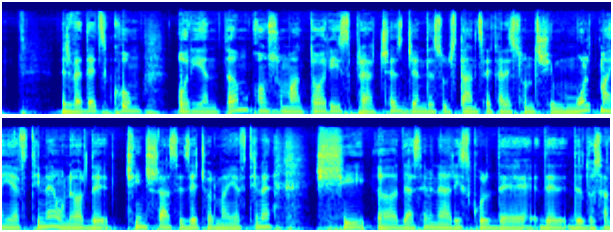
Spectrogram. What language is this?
Romanian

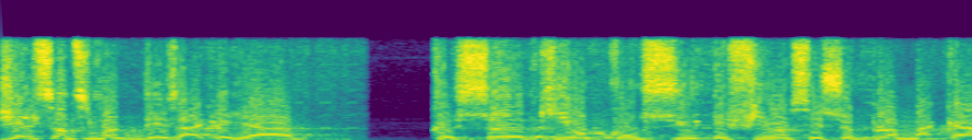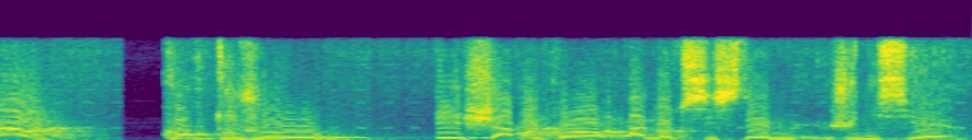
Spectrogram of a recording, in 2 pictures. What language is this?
French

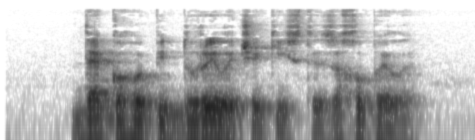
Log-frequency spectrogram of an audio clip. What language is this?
Ukrainian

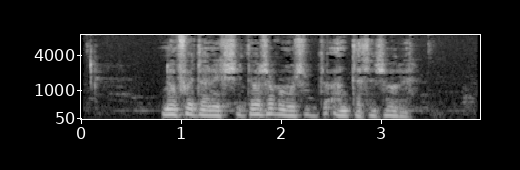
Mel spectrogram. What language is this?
Spanish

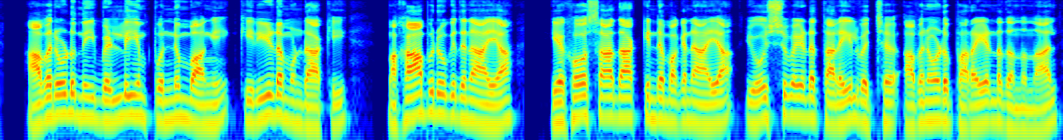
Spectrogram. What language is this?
Malayalam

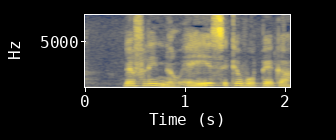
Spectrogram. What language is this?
Portuguese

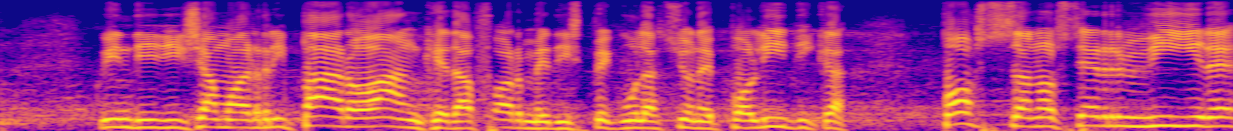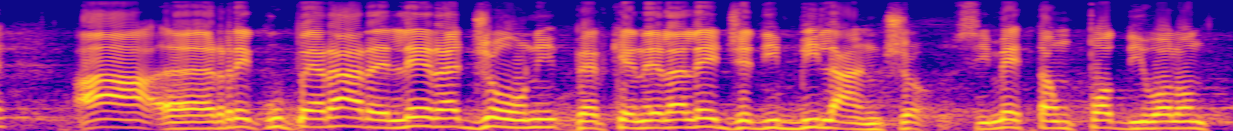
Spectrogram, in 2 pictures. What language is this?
Italian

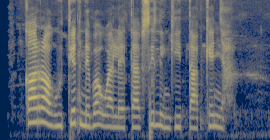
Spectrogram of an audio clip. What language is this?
Kalenjin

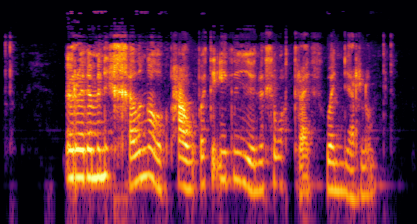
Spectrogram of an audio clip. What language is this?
Welsh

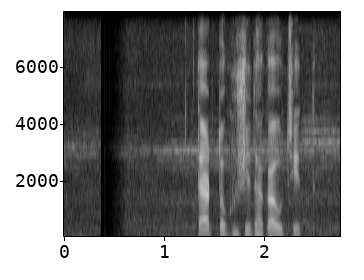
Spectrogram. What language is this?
Bangla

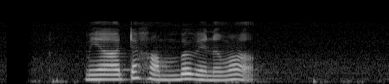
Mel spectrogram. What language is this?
Sinhala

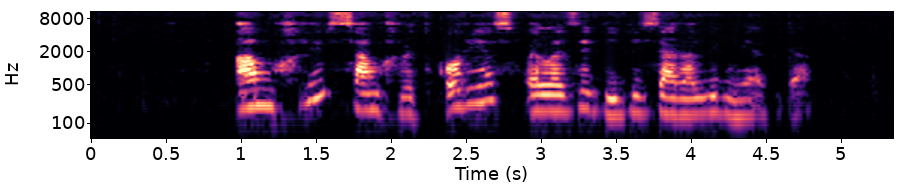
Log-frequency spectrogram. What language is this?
Georgian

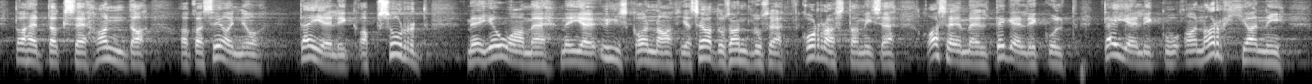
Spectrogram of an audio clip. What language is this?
Estonian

